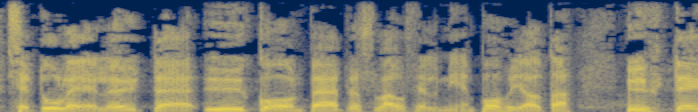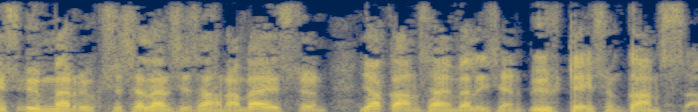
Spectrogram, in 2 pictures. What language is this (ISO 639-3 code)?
fin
